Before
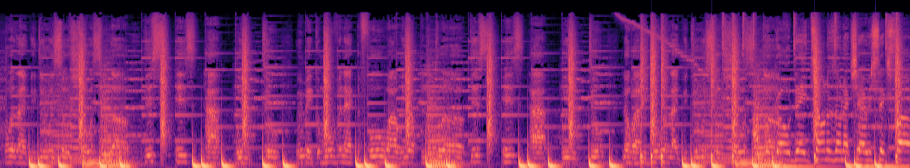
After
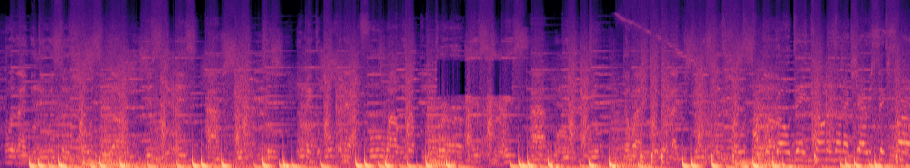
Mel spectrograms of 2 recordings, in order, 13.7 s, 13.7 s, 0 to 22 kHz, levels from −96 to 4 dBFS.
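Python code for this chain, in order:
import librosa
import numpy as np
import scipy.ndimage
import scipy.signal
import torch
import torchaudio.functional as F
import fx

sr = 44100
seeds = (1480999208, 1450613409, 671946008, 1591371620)

y = fx.echo_pitch(x, sr, ms=106, semitones=-6, count=3, db_per_echo=-6.0)
y = fx.spec_erase(y, sr, start_s=6.55, length_s=1.13, low_hz=2100.0, high_hz=5000.0)
y = fx.slew_limit(y, sr, full_power_hz=100.0)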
